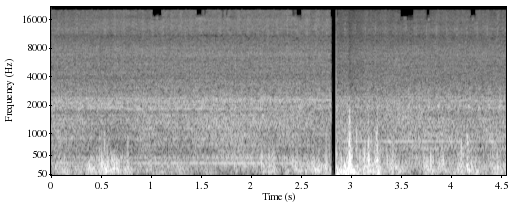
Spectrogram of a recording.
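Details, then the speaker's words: 2013 Dodge Caravan, faulty fuel pump relay in TPMS module jumped with wire: engine restarted, catches and settles into steady even idle with fan noise behind; normal start and idle, works every time. "uh turn it off please turn it back on see it works every time"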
